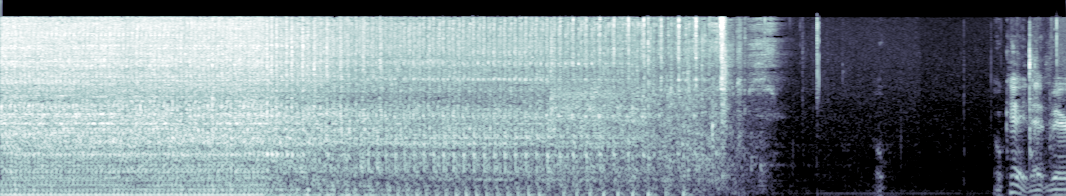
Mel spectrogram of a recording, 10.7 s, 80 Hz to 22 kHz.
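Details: Wheel Horse B115 lawn tractor with Briggs and Stratton single-cylinder engine, first start after winter storage with the kill wire disconnected, chugs evenly at roughly 220 beats a minute, then winds down and stops. Faulty kill switch relay was grounding the kill wire.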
